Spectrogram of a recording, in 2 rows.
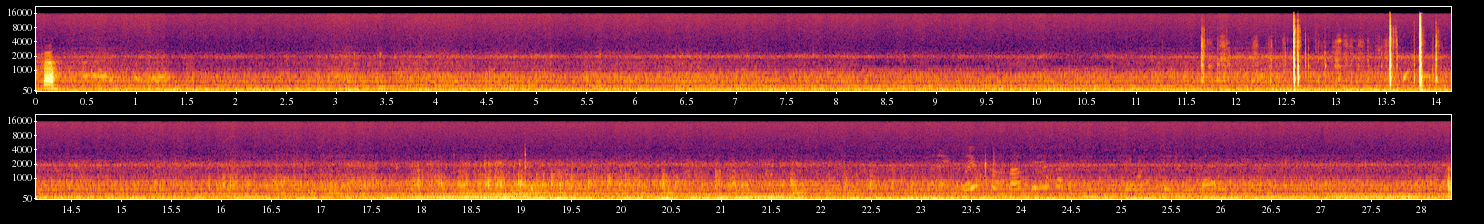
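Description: BMW 330's straight-six engine running at low revs, heard from inside the cabin while the car creeps along, swelling a little about two-thirds of the way through. A few sharp clicks come about halfway.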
